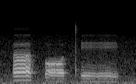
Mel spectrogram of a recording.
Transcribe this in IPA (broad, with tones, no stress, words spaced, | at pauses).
ɐ˦ ɠɔ˨tʼe˨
